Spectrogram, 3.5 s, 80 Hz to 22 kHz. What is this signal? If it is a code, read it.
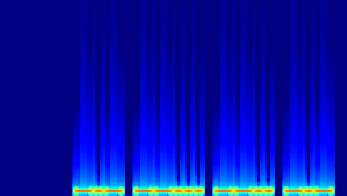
Morse code, heard as a keyed tone, about 23 wpm, 700 Hz. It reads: K7ZK
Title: Speed Racing - USA 1x2 Call Signs 20wpm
